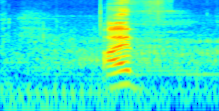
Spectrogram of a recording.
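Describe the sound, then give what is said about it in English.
A low, steady engine drone of an airplane passing overhead over New York hums throughout, with a short burst of voice rising briefly over it midway. “It's just another plane over New York.”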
